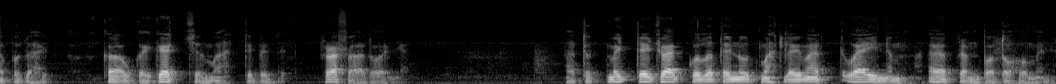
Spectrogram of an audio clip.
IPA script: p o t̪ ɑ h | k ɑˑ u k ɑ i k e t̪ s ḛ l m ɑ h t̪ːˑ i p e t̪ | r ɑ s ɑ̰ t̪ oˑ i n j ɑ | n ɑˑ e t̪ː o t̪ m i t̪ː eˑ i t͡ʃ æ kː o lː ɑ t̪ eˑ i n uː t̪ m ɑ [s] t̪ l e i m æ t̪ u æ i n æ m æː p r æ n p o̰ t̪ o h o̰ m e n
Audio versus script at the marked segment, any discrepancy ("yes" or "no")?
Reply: yes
